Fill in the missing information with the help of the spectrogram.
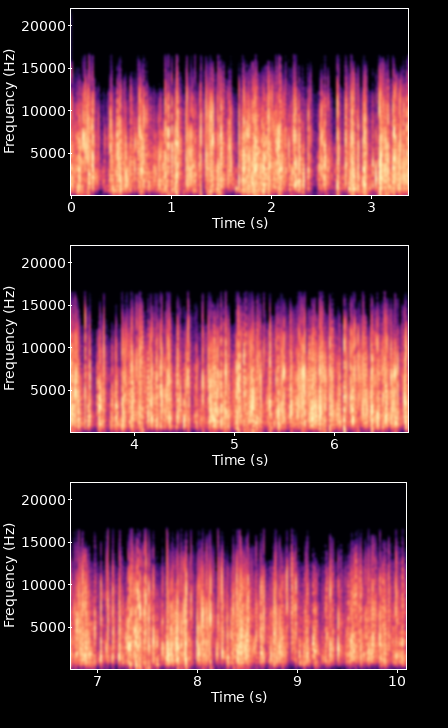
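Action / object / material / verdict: scrape / plastic bag of foam bead slime / plastic, foam beads / none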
